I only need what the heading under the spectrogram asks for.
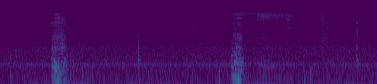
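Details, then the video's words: Seven-year-old Bengal cat named Cash, spayed after giving birth twice, snoring in her sleep with apnea-like pauses; two short breathy snorts about two seconds apart over a low steady hum in a quiet room. "아재 빙의된 뱅갈고양이 #소리필수 #cats #코골이"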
